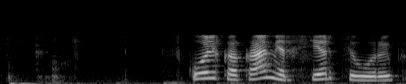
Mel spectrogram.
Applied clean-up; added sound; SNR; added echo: none; none; none; none.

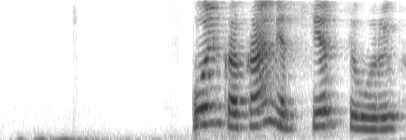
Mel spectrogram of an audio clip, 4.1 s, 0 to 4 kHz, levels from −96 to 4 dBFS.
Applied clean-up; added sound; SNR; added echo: neural mask model DeepFilterNet 3.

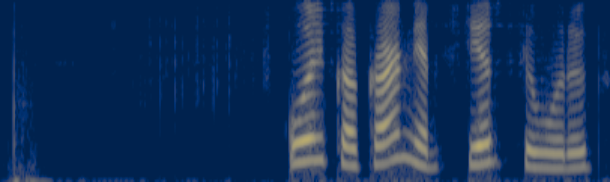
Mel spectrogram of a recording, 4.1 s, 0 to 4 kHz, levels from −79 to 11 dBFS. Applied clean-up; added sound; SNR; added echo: neural separator model SepFormer WHAMR!.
